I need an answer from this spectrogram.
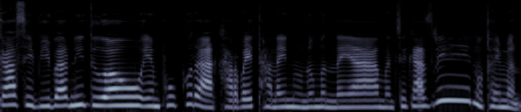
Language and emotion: Bodo, disgusted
